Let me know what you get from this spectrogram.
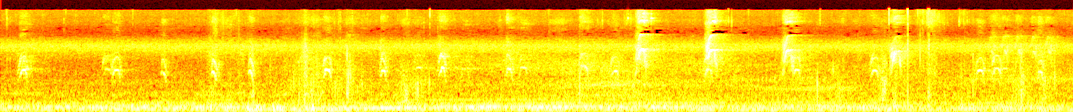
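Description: Parent birds giving short, sharp alarm calls, repeated irregularly, scolding over their grounded fledglings; two calls about five seconds in stand out louder.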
